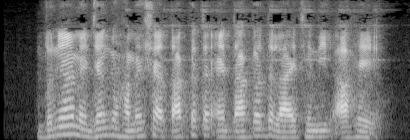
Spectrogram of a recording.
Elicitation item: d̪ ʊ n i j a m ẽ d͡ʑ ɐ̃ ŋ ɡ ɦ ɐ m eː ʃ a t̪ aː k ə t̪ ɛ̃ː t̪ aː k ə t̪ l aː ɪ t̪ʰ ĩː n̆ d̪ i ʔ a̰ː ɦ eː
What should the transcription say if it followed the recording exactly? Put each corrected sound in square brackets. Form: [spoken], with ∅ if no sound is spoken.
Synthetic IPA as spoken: d̪ ʊ n i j a m ẽ d͡ʑ ɐ̃ ŋ ɡ ɦ ɐ m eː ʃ a t̪ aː k ə t̪ ɛ̃ː t̪ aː k ə t̪ l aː ɪ t̪ʰ ĩː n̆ d̪ i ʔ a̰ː ɦ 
